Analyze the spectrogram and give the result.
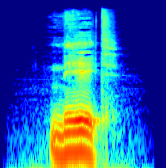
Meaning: mild (in all of its common senses)
- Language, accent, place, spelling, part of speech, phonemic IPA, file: German, Germany, Berlin, mild, adjective, /mɪlt/, De-mild.ogg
